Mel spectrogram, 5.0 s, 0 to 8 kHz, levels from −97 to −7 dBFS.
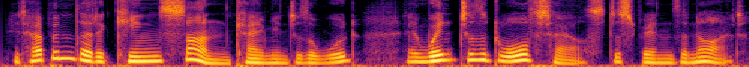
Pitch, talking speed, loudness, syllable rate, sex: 165 Hz, 240 wpm, -18 LUFS, 5.3 syllables/s, male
